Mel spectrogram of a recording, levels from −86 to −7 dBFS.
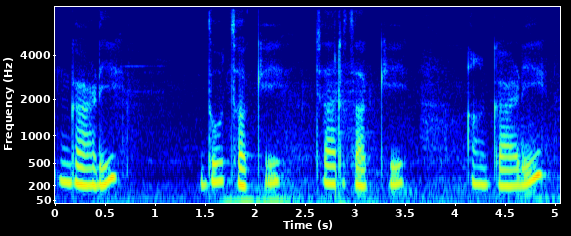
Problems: background sounds at intervals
